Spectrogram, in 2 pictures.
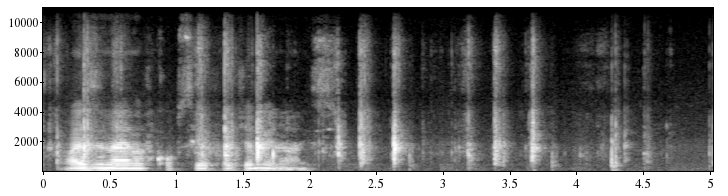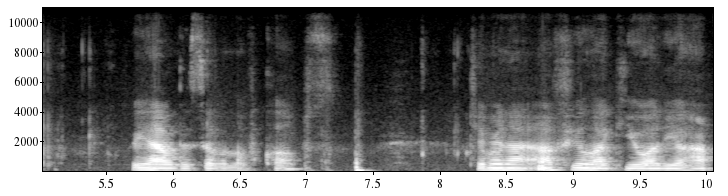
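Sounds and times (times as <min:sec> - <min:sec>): cards snapping and clicking: 0:00.0 - 0:05.6.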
